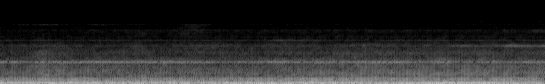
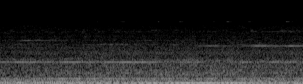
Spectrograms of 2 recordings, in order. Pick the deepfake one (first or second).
first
